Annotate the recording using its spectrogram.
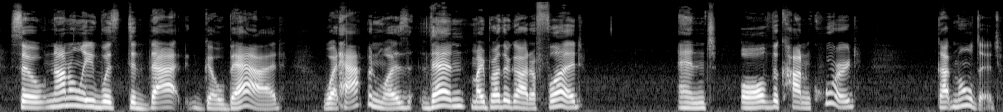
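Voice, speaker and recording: With long, frequent pauses, a woman speaks at a fairly slow pace and ordinary pitch variation. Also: medium pitch for a woman, dry, close sound with no echo. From Brooklyn, New York. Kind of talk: interview conversation. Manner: casual, halting with fillers.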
